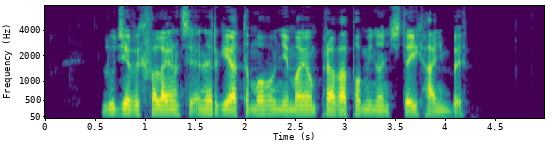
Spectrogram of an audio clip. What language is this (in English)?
Polish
